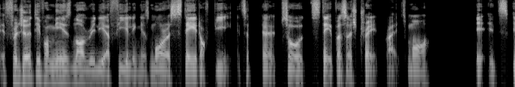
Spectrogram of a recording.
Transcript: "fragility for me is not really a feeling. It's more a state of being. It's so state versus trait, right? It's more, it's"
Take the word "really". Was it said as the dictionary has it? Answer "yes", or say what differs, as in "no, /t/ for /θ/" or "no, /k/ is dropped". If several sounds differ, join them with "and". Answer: yes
